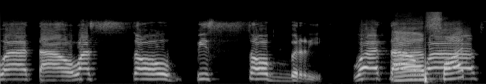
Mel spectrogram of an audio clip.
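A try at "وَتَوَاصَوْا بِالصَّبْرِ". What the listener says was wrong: Sod, sodnya enggak ini, enggak tasdid. Watawasaw bisabri. Sot yang kedua tasdid. Sot yang pertama enggak. Watawasaw bisabri.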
